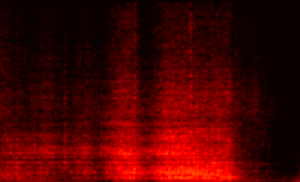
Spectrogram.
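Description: Parchment paper carrying the dough slid across a wooden board: a dry scraping rub for about a second that fades out just before the end.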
